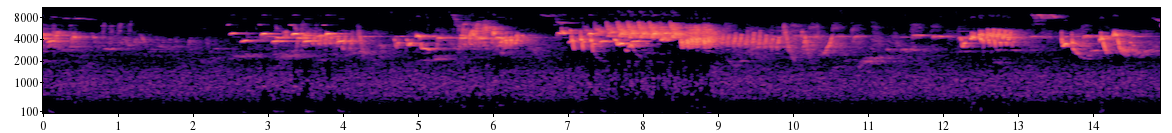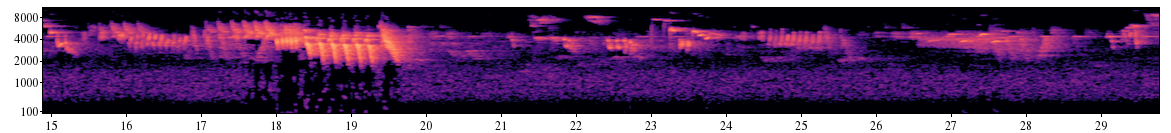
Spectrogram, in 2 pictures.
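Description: Wild songbirds singing: a string of short high phrases and chirps, with a louder rapid, falling trill about two-thirds of the way through, over a faint steady outdoor hiss.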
